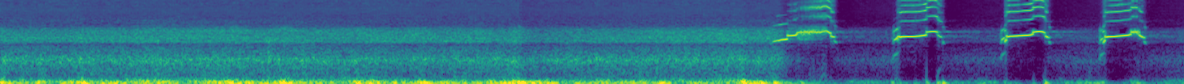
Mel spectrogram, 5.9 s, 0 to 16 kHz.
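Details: Bald eagles on the West End nest, 18 August 2023 at 06:50 in the morning: after four seconds of low rumbling noise, a quick series of about five high, thin, piping whistled notes.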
